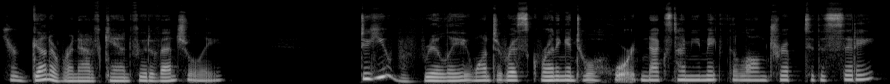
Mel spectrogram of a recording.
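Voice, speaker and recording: A woman's voice: medium pitch, normal speed, vocal fry, dark tone, close to an everyday voice. A woman playing a chatty female zombie in an audio roleplay, casually coaxing the listener with false friendliness and a sly, wheedling drawl. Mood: coaxing, falsely friendly. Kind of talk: scripted audio roleplay acting, addressing the listener.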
